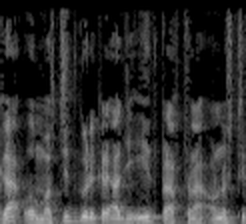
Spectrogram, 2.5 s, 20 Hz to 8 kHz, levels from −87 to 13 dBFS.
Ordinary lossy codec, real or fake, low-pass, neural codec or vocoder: none; real; none; none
